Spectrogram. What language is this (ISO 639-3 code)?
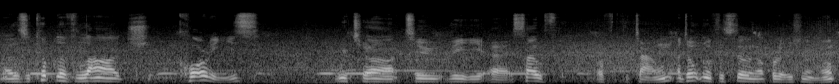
eng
